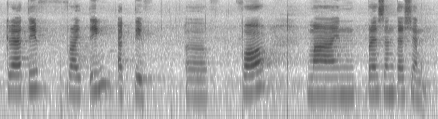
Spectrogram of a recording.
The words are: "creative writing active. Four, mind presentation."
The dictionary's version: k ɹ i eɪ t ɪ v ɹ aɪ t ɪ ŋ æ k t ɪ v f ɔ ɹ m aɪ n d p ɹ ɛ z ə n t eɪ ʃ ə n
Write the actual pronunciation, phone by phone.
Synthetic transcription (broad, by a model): k ɹ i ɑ t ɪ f ɹ aɪ t ɪ ŋ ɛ k t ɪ f f ɔ ɹ m aɪ n p ɹ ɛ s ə n t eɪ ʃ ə n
